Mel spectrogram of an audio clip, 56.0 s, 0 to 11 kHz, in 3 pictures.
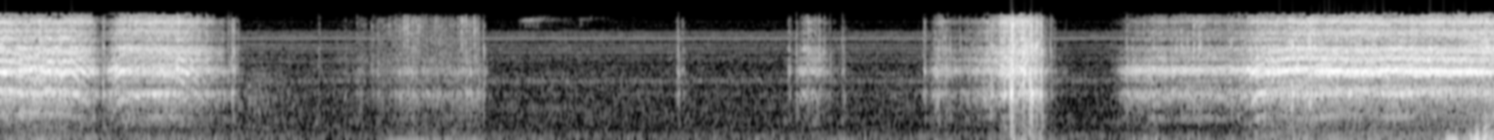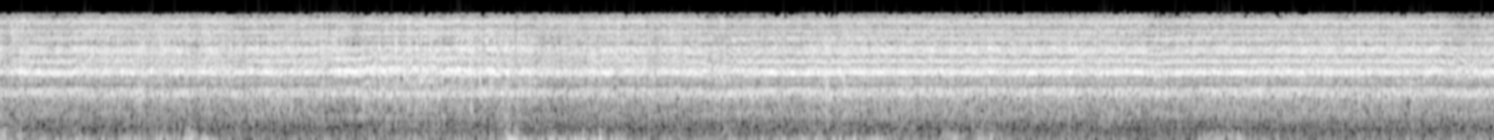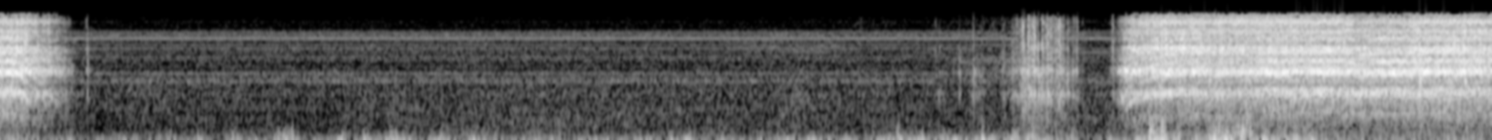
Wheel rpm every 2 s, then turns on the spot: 130, 40, 10, 0, 0, 0, 0, 60, 150, 160, 160, 160, 160, 160, 160, 160, 160, 160, 140, 10, 0, 0, 0, 0, 0, 30, 160, 160.
4-6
